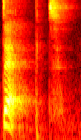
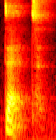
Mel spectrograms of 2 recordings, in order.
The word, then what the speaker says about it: debt: Or the word debt, where the B is silent. It's not debt, but debt.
